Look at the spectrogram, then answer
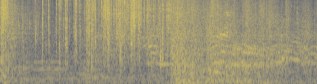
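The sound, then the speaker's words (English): A heavy wooden bunk bed, its two front legs slashed, splinters and collapses with a loud crash, cracking timber giving way to a rumbling thud of falling wood that fills the whole moment. “he saw three soldiers in front of a heavy bunk bed. Zorro slashed the two front legs, sending it crashing down on top of them.”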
